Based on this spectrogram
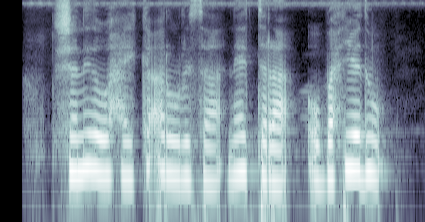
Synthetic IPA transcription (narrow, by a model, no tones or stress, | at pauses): ʃɐnɪðʊwɑħɑjkʰɐ̰ʔɐ̰ɾɔːɾɪsaːnɛːt̪ʰɾɐ | ɔ̰ːbɑħjɐðʊ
